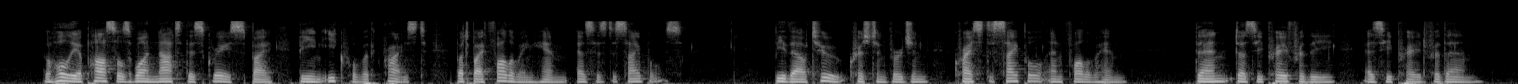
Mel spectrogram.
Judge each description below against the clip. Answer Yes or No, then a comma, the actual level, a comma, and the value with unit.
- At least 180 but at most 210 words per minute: No, average, 160 wpm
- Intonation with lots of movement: No, narrow, 2.6 semitones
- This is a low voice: Yes, low, 125 Hz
